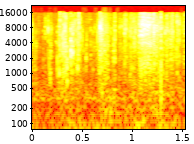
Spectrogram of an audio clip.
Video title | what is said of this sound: ASMR Objects that have meaning to me (mostly soft spoken & tapping) | This one is full of bottle caps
